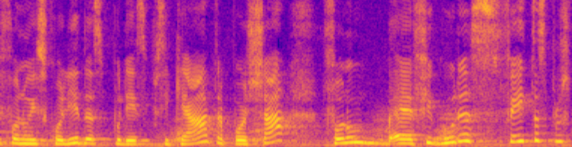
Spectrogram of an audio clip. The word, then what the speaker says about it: Porchat: Porchat, é o método Porchat. Mas não é o Porchat, o humorista, não. Humorista, se escreve P-O-R-S-C-H-A e C-H no final, uma coisa assim.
